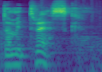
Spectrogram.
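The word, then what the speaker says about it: Dimitrescu: Oh, Domitresk.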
